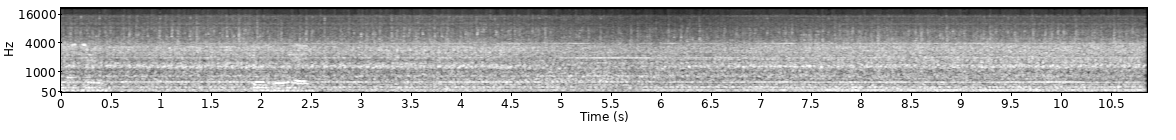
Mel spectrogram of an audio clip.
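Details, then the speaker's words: Mercedes C36, warm idle; a steady high-pitched belt whine goes away when WD-40 is sprayed on the inner side of the belt. The belt is fresh with no cracks, so the tensioner is blamed. Serpentine belt noise. "as soon as you do that the belt noise goes away so that tells you tension is bad on the belt or the belt itself is bad but uh I know the belt is good because it's still really fresh no cracks or anything so it's got to be the tensioner"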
